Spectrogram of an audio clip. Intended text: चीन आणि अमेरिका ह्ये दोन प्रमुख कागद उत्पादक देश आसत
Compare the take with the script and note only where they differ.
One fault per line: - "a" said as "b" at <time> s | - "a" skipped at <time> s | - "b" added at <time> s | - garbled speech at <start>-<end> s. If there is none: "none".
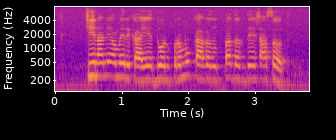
none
